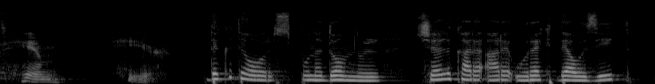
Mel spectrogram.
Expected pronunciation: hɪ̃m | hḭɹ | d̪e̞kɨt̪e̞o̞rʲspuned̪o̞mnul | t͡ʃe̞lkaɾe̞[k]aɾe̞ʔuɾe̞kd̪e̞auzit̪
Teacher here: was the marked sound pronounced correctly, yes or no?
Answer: no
